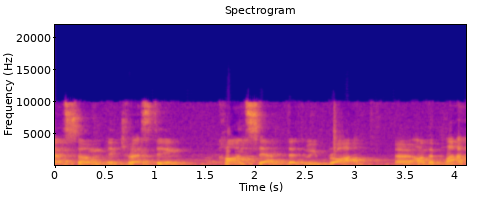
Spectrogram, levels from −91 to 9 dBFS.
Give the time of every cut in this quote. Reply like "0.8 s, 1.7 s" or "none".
0.9 s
